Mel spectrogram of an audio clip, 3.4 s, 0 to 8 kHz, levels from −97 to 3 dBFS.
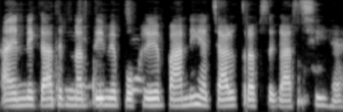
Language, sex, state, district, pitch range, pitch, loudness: Hindi, female, Bihar, Muzaffarpur, 170-190 Hz, 180 Hz, -17 LUFS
